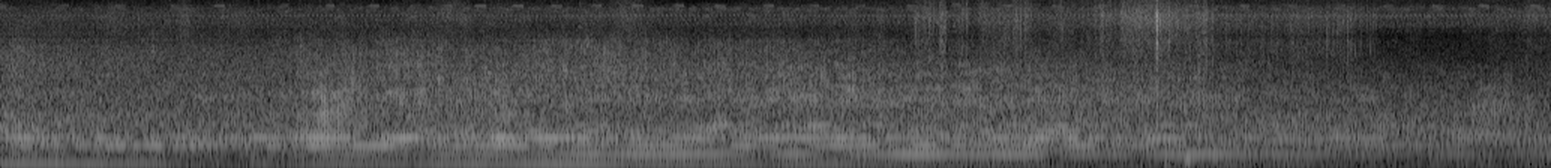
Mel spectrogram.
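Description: A propeller plane's engine drones steadily overhead and fades after about seven seconds. A single short splash comes about three quarters of the way through, as the thrown magnet lands in the water.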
